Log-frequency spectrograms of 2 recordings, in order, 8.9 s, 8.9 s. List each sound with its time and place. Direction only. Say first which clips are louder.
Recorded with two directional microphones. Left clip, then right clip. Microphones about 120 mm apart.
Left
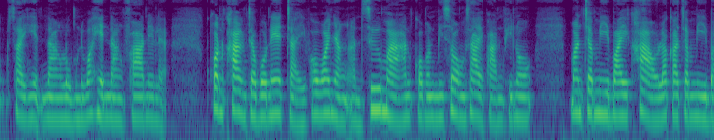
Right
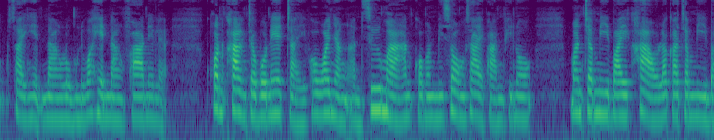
0.2 s a woman's voice: left 5 dB; 20° left (ahead or behind)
